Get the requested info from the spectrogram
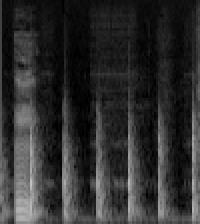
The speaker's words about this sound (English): You get a knock on your door.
